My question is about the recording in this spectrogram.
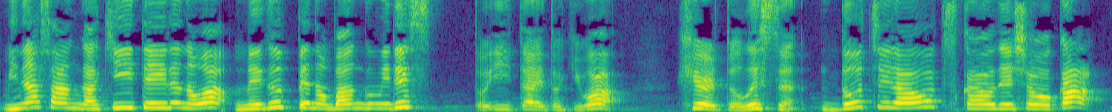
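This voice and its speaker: High-voiced woman teaching English. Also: lively intonation. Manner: cheerful, explains slowly, models English phrases slowly. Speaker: podcast host teaching English. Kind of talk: solo podcast English lesson. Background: soft background music.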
